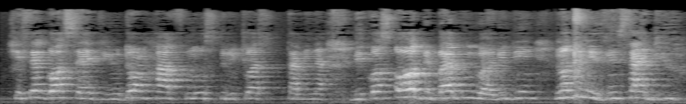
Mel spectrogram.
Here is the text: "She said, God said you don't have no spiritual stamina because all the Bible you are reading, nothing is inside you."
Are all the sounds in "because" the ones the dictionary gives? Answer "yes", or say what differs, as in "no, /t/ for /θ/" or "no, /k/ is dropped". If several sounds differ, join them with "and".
no, /s/ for /z/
